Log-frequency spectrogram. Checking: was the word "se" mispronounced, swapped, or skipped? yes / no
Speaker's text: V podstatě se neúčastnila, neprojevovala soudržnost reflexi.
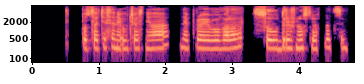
no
